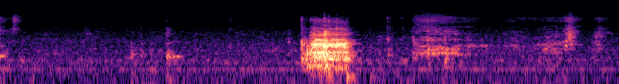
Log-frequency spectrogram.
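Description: A Cricut cutting machine whirs briefly as it unloads a cut stencil mat, a loud mechanical burst about midway, followed by faint rustling and handling of the mat.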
